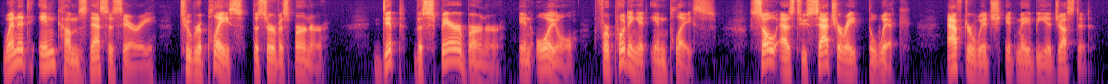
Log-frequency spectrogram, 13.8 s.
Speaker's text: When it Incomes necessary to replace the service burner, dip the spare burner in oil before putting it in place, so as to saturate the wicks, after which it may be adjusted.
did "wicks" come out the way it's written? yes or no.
no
